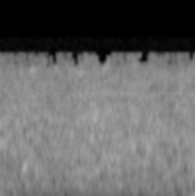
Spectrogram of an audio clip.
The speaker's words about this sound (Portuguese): Jesus desceu do monte com eles e parou com muitos dos seus seguidores num lugar plano. Uma grande multidão estava ali.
